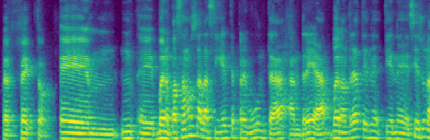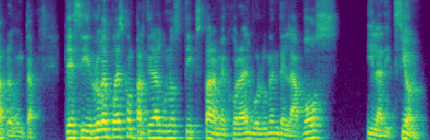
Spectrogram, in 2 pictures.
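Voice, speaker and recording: A man's voice: mid-range voice, unhurried, reverberant. A man moderating a session, reading out audience questions with a hesitant manner. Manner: hesitant, with fillers before reading.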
